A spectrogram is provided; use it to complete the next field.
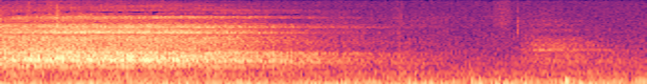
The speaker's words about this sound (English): Take a gentle breath in and out.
